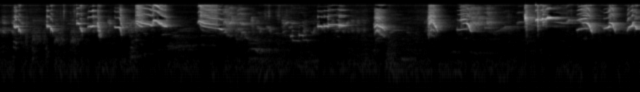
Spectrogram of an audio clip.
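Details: Kacer, the Oriental magpie-robin, in full energetic song used as a lure to get other birds singing. Dense bursts of high chirps, trills and whistles come in rapid phrases about every second, with very brief gaps.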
